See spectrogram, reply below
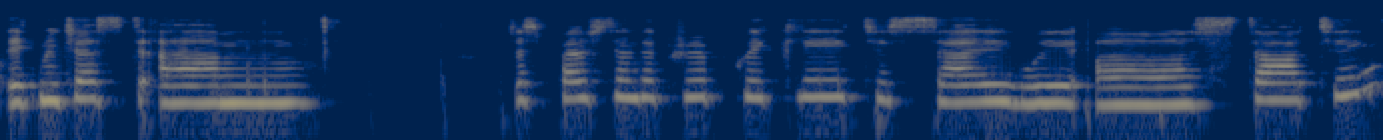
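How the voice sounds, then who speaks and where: A woman lecturer with a hoarse, croaky voice, talking to her class in a chatty, rambling and apologetic way on a video call. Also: high voice, steady tone, takes it slowly, lo-fi sound. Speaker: university lecturer.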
